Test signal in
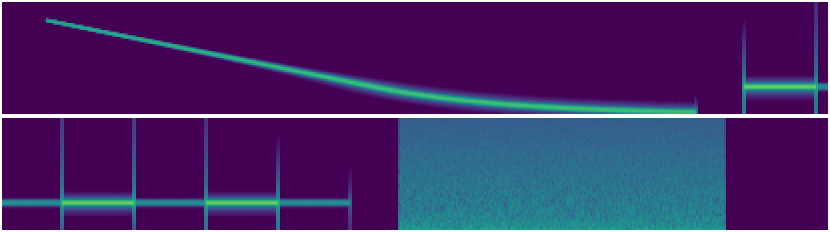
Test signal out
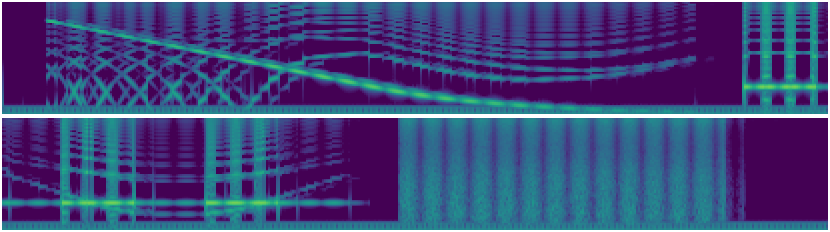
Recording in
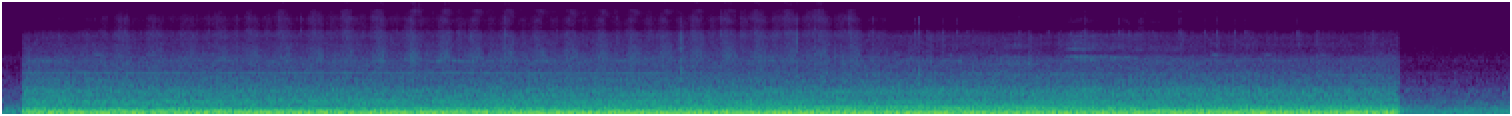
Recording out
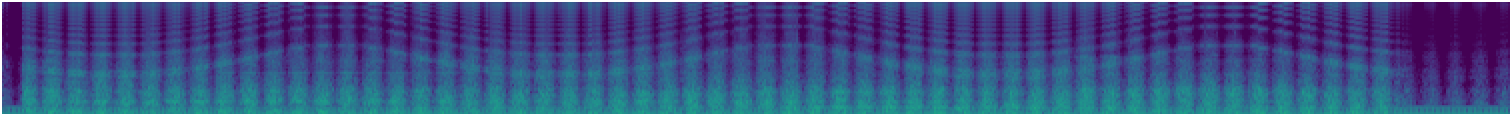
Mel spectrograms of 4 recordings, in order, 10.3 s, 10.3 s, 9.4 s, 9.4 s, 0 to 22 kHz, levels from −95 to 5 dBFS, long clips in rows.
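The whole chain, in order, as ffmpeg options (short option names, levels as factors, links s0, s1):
-filter_complex "[0:a]asplit=2[s0][s1];[s1]acrusher=samples=19:mix=1:aa=0.000001:lfo=1:lforange=19:lforate=0.36,volume=0.282[s2];[s0][s2]amix=inputs=2:normalize=0,tremolo=f=6.5:d=0.91,aemphasis=mode=production:type=riaa,aeval=exprs='val(0)+0.01*(sin(2*PI*50*n/s)+sin(2*PI*2*50*n/s)/2+sin(2*PI*3*50*n/s)/3+sin(2*PI*4*50*n/s)/4+sin(2*PI*5*50*n/s)/5)':c=same,bass=f=250:g=-13,treble=f=4000:g=-14,asplit=2[s3][s4];[s4]adelay=122.4,volume=0.0708,highshelf=f=4000:g=-2.76[s5];[s3][s5]amix=inputs=2:normalize=0,aeval=exprs='(mod(6.68*val(0)+1,2)-1)/6.68':c=same,volume=1.41"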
